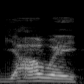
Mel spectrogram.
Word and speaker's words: Yahweh: Yahweh. Yahweh is the unspoken name of God. Inhale Yah. Exhale way.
